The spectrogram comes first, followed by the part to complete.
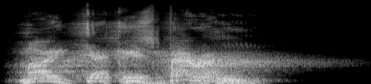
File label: Male Old God No Cards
